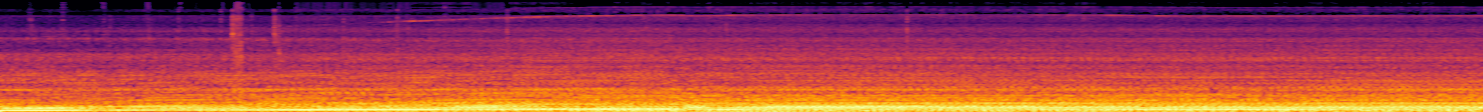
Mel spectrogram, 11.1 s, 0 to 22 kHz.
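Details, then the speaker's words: 2001 Dodge Ram 2500 4x4, 5.9 Cummins diesel, automatic, 90k miles, fully serviced, pulling uphill; a deep rumble with a clean upshift midway and no hesitation, slip, flare or bang: normal engine and transmission under load. "We'll head up the hill so you can hear the Cummins run, as well as the automatic transmission run through the gears. You can hear how it doesn't hesitate, it doesn't shift hard or slip or have any problems at all."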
